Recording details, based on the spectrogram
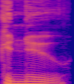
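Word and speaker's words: Gnu: ganu as it says always pronounced these days like a two syllable word ganu I think it used to be new originally G I don't know how you pronounce it originally I've always pronounced it ganu it has to be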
